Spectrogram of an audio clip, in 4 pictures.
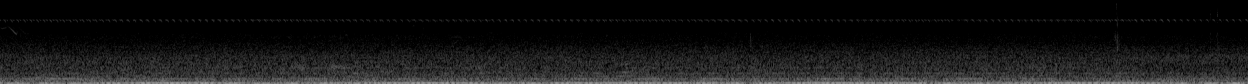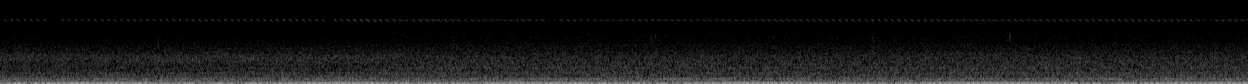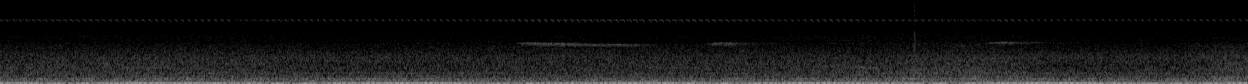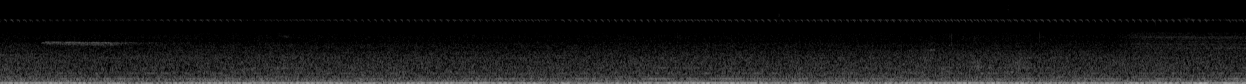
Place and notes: Ruifang Station, 瑞芳區, New Taipei City - In the train station platform
In the train station platform, Traveling by train, Train arrival platform
Sony PCM D50+ Soundman OKM II
5 June 2012, ~18:00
